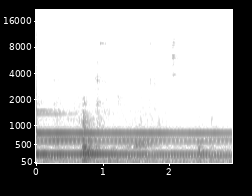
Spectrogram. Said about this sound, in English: So with the mindfulness bell, we stop.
